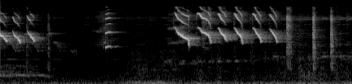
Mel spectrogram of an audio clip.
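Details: Singing white-rumped shama: a few high whistled notes, then a rapid rhythmic series of bright, downward-slurred whistles followed by sharp clicks.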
